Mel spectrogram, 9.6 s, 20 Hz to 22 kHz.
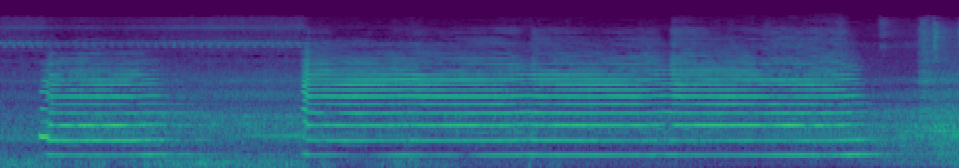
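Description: WAP-7 electric locomotive horn sounding as the train approaches at speed: one short blast, then a long held blast of about six seconds. After the horn cuts off near the end, the rumble of the oncoming train rises.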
